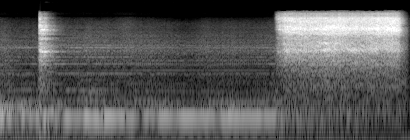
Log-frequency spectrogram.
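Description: A low steady hum, then, near the end, a loud even hiss that lasts just over a second and stops abruptly.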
